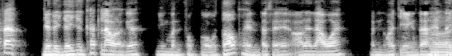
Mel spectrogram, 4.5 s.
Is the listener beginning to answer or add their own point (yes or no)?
yes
